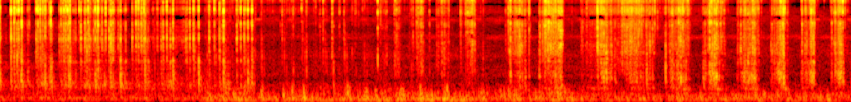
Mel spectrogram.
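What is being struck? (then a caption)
Corrugated plastic fence top cap. Long pink acrylic nails tap and scratch along the ribs of a corrugated yellow plastic safety cap, a hollow ribbed tube on top of a chain-link fence. Rapid dry clicks and raspy scrapes run throughout with short bright ticks, over a steady low rumble.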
